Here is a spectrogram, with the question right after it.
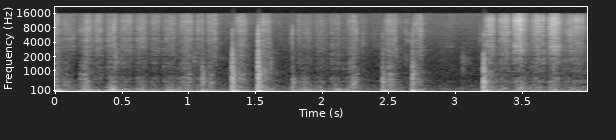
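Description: An oil pastel stick is rubbed in quick strokes near the bottom of a large, flat sheet of artist's paper resting on a board. The result is a steady, dense scratchy rubbing with soft, dull thumps from the strokes. Its energy sits almost entirely in the low range, and each stroke dies away at once.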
